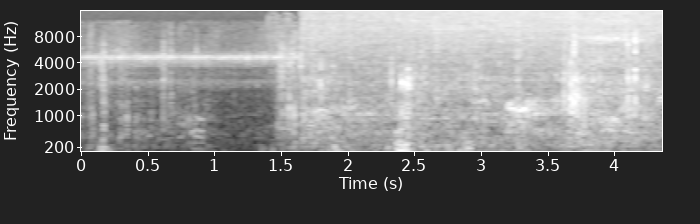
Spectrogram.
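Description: An animal making short, irregular calls. They begin about one and a half seconds in, after a quieter stretch.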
